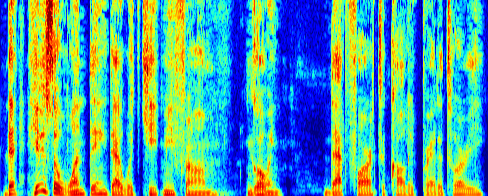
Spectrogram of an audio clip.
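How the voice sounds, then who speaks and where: A man co-hosting a podcast as a clinician, talking through ideas in a thoughtful, measured way with hesitant restarts. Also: lowish voice, warm tone, no echo, studio quality. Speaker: podcast host, clinical social worker. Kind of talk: casual podcast discussion.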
